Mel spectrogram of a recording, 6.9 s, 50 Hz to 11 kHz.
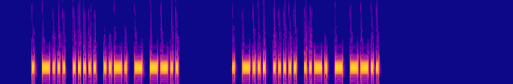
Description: Morse code, heard as a keyed tone, about 34 wpm, 700 Hz. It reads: EB5FTZ EB5FTZ
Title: DXCC-100 Call Signs - 6 Characters - Repeated 2x - 35wpm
